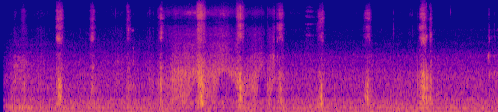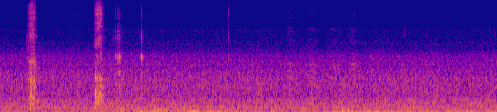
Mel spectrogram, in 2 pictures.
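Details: Cat coughing: a series of short, sharp, dry hacking bursts.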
